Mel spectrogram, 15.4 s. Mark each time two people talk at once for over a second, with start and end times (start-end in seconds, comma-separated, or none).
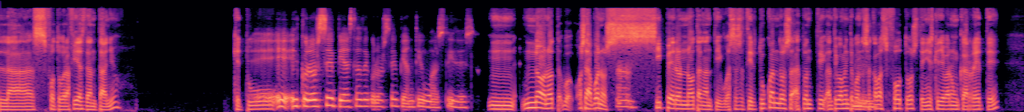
none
